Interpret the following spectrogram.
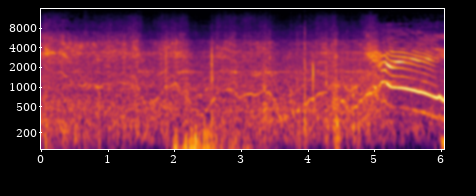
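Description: Steady outdoor hiss with a brief low rumble of wind on the microphone about two seconds in. Near the end, a person's drawn-out exclamation glides down in pitch.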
